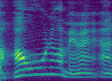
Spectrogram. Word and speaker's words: เรา: ไป แล้ว ก็ มา อัน นี้ อ่าน ว่า เฮา จะ เล่า นะ ครับ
